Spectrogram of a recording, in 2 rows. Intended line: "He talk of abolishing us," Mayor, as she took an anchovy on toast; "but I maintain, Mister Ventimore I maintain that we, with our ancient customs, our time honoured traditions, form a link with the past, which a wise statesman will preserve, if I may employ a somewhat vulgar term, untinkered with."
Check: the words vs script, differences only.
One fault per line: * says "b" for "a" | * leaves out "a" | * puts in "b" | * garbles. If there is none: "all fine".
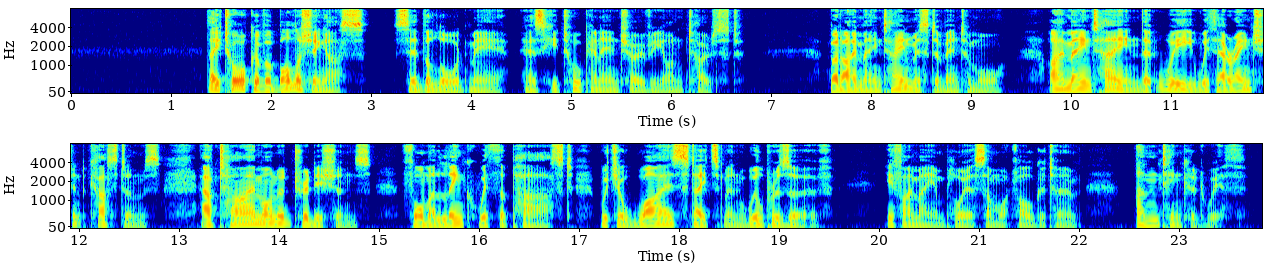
* says "They" for "He"
* puts in "said the Lord"
* says "he" for "she"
